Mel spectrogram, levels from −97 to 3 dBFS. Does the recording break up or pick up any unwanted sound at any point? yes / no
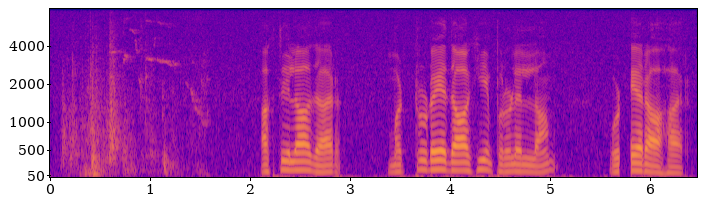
yes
